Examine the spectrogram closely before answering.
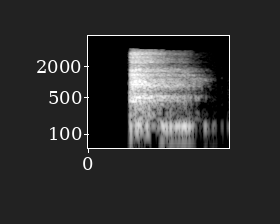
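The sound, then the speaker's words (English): A single powerful exhale during a guided breathing meditation, a loud breathy rush that starts abruptly and fades over about a second, heard alone. “Hold it for a beat or two. And a final powerful exhale,”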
